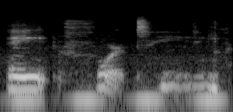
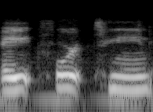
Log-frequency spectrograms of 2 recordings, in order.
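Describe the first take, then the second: First: Softer, slow murmured repeat of Eight fourteen. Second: Said in the usual way. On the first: Real, not acted. Rereading a viewer's guess to herself, soft and slow. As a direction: murmur the number back to herself.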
